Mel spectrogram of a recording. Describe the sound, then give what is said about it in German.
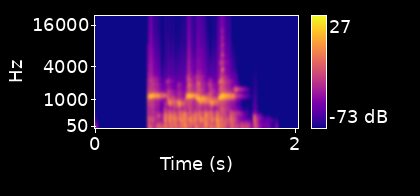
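A small robot hops up a step and beeps to Nino in a quick warbling, chirpy burst of about a second, bending up and down in pitch. It sounds clear, with no talking around it. “Ja, der kleine Roboter springt diese Stufe hoch und piept dann Nino zu.”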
